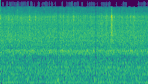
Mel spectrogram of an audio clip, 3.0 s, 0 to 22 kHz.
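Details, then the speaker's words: 2006 Chevrolet HHR with 333,740 miles, after cabin filter replacement: blower on high gives a strong, even rush of air with no rattle or squeal and a little blower motor noise. Airflow went from 15.1 to 18.9 at the vent. Normal operation. "made a big difference. Sounds like I got a little blower motor noise."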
